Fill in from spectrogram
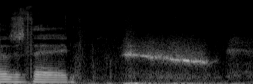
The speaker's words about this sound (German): Uh, sogenannte Whistlers, also Pfeifer, die manchmal uh, sogar kleine Glissandi haben. Sie kennen das vielleicht. Man kann uh, diese Whistlers hören, wenn man bei einem Gewitter sein Transistorradio anhat.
